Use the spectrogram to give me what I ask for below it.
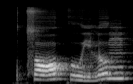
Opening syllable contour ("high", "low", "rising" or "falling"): rising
